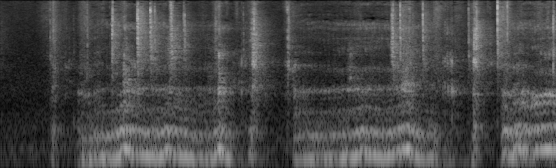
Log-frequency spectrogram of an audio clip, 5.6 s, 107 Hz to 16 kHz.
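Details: Two Cardigan Welsh Corgis, a female aged 3¼ years and a male of almost 9 months, play tug-of-war over a new toy; one growls low and rumbling in long, wavering bursts.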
